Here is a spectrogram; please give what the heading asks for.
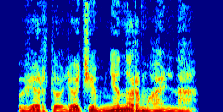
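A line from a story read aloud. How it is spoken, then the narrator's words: Embarrassed whisper. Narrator (Russian): смущенно шепнул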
